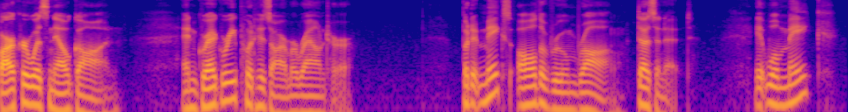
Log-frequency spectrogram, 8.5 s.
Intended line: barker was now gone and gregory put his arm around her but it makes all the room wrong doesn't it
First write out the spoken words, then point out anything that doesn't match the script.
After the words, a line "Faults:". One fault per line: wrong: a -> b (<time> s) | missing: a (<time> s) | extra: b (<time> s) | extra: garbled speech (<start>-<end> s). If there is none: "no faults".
barker was now gone and gregory put his arm around her but it makes all the room wrong doesn't it it will make
Faults:
extra: it will make (7.6 s)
